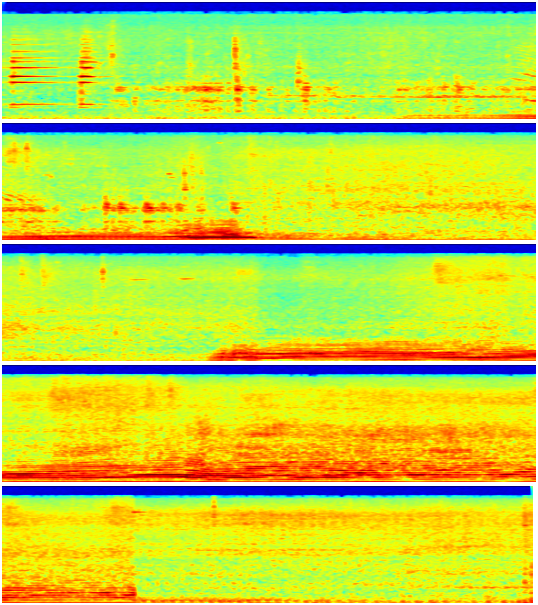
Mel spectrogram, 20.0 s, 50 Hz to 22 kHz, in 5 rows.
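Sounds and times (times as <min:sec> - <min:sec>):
electric train motors whining: 0:00.3 - 0:05.5.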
